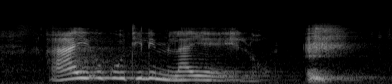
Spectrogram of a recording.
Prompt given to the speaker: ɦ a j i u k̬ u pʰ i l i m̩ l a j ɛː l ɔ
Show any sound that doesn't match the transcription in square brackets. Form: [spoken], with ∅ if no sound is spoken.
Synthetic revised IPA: ɦ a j i u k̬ u [tʰ] i l i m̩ l a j ɛː l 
